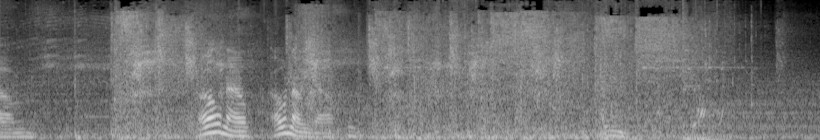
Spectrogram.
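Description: Spells crackle and whoosh in a game fight.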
